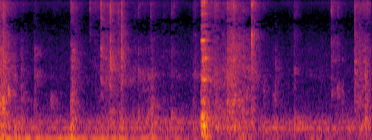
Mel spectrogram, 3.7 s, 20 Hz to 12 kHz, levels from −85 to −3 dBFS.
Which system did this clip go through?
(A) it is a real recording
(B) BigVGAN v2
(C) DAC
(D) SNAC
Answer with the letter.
A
